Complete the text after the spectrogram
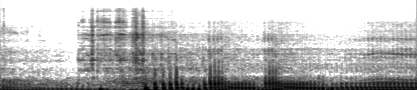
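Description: A motorcycle engine revs sharply.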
